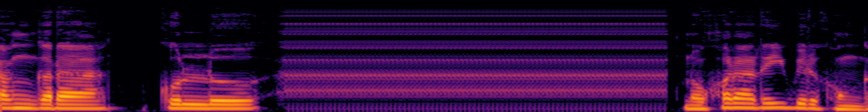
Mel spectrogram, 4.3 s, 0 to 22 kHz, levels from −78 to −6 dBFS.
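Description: From 1.44 s to 3.33 s the speech gives way to a system hang loop: the computer or driver stalled while the sound hardware kept replaying the same ring buffer. A 23.22 ms slice, which fits a 1024-sample buffer, repeats exactly about eighty times, producing a steady buzz at 43.1 Hz. Unlike mains hum, its timbre comes from the frozen speech fragment, and unlike a stutter, the content never advances.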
